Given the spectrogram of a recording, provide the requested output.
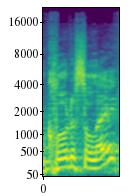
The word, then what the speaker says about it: Clos du Soleil: to go with it we have Spencer from clo to Soleil yes did I pronounce that right you did awesome thank you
